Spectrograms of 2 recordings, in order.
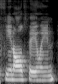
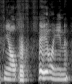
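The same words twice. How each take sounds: First: The middle 'ph' sound is left out. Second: The middle 'ph' sound is clearly pronounced. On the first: "we actually just don't pronounce the P H" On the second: "really want to say phenolphthalein, which is kind of fun"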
